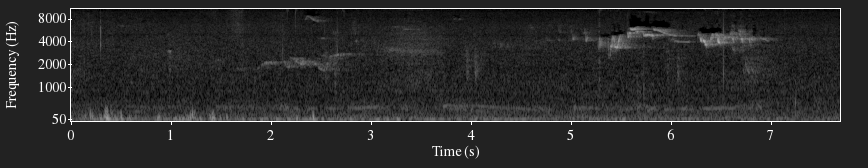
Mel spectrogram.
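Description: Birds chirping in the surrounding trees, with the loudest high chirps coming in two short bursts between about five and a half and seven seconds in. Low bumps of the phone being handled in the first second or so.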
